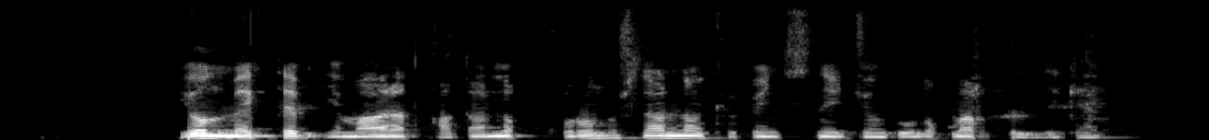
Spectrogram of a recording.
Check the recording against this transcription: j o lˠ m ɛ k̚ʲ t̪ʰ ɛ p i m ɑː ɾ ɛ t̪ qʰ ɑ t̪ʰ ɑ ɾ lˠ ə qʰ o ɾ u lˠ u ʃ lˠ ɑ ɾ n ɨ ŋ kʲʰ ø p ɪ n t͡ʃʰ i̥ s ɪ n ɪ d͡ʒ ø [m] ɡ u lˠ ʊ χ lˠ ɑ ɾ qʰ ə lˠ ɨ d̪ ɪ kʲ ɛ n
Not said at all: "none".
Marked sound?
ŋ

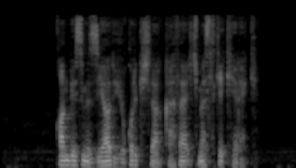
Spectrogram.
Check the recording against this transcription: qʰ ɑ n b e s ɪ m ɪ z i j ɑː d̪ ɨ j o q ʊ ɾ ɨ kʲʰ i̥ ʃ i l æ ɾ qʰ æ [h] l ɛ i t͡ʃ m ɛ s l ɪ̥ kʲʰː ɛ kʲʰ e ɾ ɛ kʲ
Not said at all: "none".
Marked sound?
h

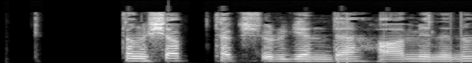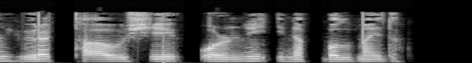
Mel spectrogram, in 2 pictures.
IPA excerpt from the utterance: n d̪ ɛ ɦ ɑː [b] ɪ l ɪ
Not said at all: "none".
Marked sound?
m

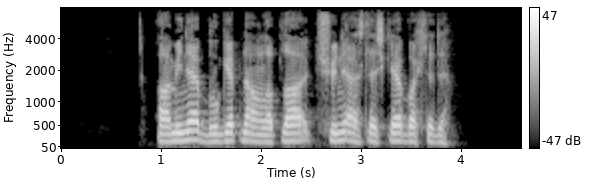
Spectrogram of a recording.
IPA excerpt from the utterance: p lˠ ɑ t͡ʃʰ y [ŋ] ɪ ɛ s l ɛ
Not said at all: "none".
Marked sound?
n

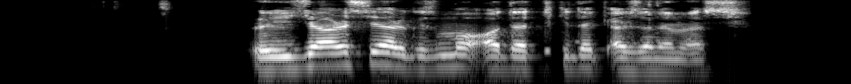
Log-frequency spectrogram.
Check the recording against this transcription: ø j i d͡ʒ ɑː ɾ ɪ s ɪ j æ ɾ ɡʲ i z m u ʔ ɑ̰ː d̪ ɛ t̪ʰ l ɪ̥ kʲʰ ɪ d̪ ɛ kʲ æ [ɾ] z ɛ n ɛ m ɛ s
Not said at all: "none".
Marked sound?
ɾ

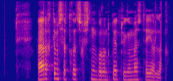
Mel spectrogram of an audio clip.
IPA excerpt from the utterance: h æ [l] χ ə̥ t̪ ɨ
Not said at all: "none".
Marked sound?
ɾ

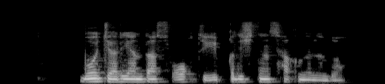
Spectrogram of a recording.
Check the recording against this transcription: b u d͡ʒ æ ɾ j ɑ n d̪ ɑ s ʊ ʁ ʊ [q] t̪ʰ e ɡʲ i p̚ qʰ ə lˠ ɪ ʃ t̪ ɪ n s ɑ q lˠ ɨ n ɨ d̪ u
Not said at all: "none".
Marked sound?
q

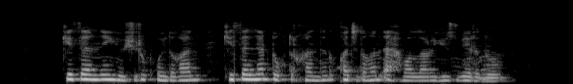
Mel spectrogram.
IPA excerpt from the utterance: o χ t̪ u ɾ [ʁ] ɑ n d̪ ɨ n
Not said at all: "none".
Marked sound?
χ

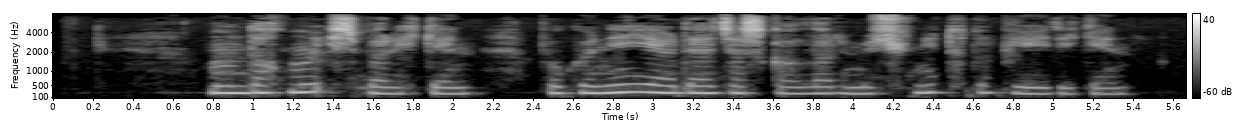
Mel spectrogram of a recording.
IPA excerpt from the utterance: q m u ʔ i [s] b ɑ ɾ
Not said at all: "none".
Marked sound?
ʃ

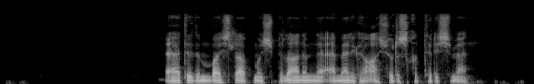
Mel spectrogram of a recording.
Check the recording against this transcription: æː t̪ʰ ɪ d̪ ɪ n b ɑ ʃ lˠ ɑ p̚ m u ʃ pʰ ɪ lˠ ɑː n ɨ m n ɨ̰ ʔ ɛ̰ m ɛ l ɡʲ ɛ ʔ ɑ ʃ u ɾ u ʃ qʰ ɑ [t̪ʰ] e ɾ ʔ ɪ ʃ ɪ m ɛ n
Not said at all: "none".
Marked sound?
t̪ʰ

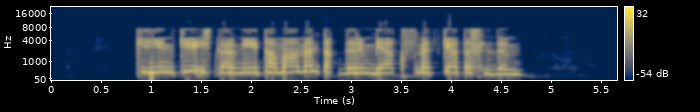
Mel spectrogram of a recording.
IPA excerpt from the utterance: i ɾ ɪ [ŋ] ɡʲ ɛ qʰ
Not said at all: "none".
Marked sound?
m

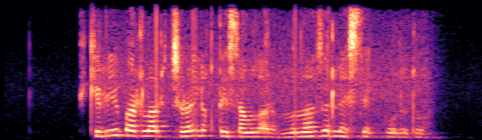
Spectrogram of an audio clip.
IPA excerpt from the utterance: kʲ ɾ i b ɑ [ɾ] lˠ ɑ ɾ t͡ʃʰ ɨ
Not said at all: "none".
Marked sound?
ɾ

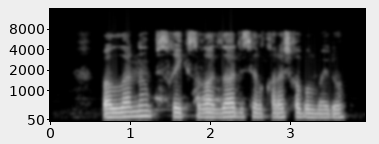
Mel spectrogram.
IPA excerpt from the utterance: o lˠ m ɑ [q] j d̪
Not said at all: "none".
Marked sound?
none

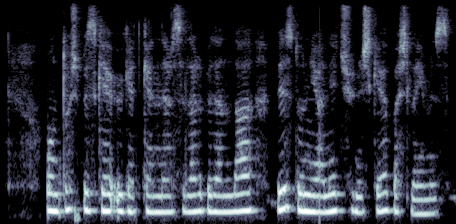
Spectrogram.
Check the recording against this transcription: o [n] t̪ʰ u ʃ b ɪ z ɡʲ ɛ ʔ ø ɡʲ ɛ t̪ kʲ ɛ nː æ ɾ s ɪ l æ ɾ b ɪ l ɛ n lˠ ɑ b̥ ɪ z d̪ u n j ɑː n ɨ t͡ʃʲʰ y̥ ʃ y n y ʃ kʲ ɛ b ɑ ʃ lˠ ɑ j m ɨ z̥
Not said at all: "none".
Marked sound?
n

